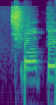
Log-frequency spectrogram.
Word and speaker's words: पंप: जैसे इसको क्या पढ़ेंगे प पे अनुस्वार प, इसको हम यहाँ पे म के उच्चारण प पे अनुस्वार प, तो इसको पढ़ेंगे पंप, इसको पढ़ेंगे पंकज।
